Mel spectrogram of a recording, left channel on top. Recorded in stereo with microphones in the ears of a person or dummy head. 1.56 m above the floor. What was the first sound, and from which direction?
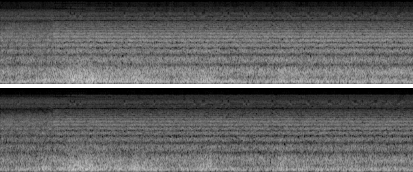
Running water, 15° left (ahead or behind).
